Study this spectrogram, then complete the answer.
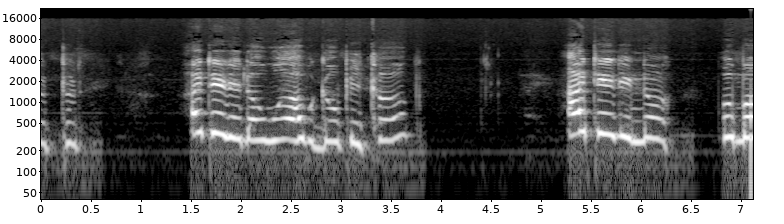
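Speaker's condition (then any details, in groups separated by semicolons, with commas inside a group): Cerebral palsy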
